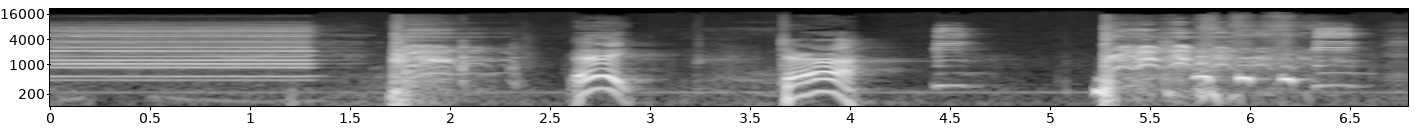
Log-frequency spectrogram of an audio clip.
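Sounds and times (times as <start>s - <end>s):
loud car horn honking: 0.0s - 1.5s, 6.3s - 6.7s
laughter: 1.8s - 2.5s, 5.3s - 6.6s
speech: 2.7s - 3.1s, 3.7s - 4.6s, 5.3s - 6.6s.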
